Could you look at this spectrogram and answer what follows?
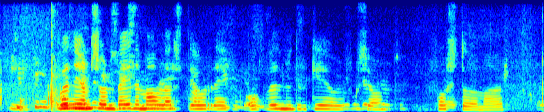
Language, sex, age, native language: Icelandic, other, 13, Icelandic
